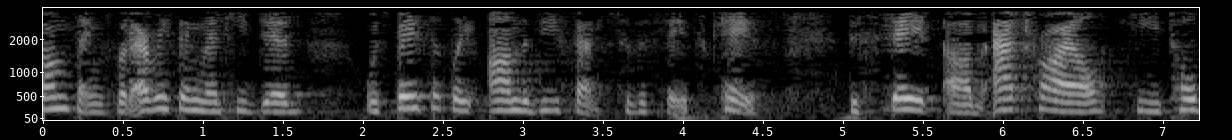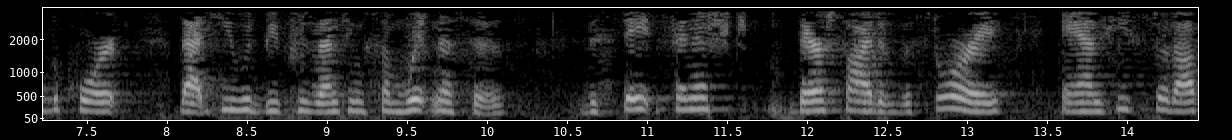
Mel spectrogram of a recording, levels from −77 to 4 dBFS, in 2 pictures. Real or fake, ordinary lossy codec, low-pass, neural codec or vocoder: real; AAC, 24 kbps; 3.6 kHz; none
